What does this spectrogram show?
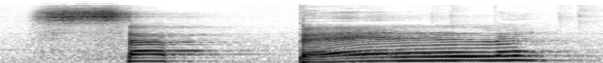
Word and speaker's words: s'appelle: En effet, le E suivi de double L se prononce est, alors que le E suivi d'un seul L se prononce E.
